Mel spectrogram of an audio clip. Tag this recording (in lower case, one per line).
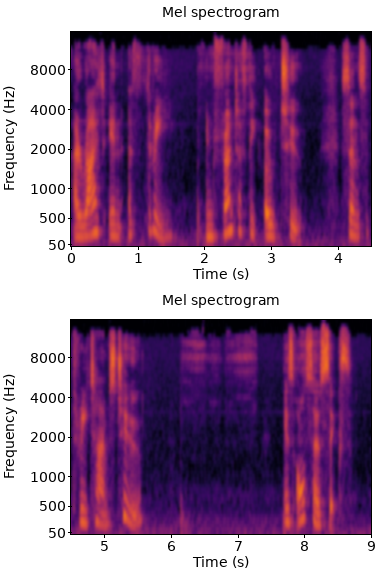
inside a large room or hall
writing
speech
